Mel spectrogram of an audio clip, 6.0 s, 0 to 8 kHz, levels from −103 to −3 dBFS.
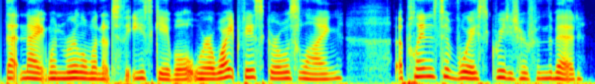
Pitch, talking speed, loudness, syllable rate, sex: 210 Hz, 250 wpm, -17 LUFS, 6.9 syllables/s, female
